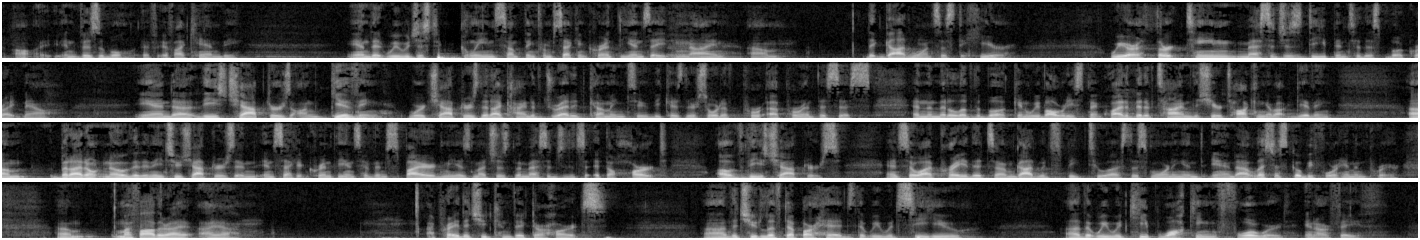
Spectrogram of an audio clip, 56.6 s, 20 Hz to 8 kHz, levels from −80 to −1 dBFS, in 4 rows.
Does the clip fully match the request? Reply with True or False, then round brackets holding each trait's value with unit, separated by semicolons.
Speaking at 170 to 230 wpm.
True (180 wpm)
